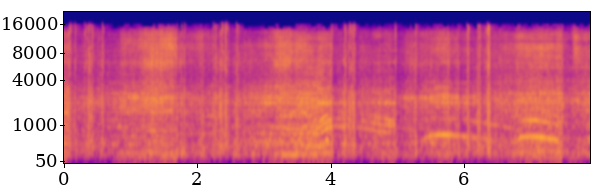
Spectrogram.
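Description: Fireworks display: aerial shells bursting in a rapid, dense run of bangs and crackles.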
